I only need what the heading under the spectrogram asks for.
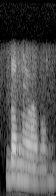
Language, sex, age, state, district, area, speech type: Telugu, female, 18-30, Andhra Pradesh, Sri Satya Sai, urban, conversation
